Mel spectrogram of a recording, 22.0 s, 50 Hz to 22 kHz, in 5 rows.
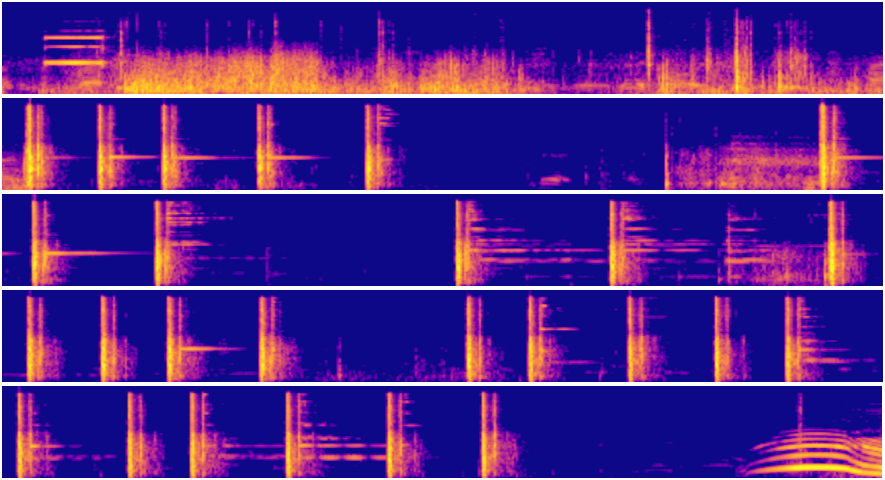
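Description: A shot timer's short start beep, then a 9mm AR-style pistol-caliber carbine firing strings of fast shots, about three a second, each hit answered by the clang and ring of steel targets. There are pauses of a second or two between strings, and about forty shots in all.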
